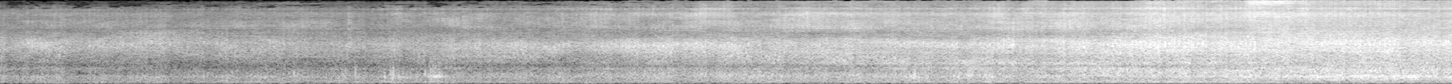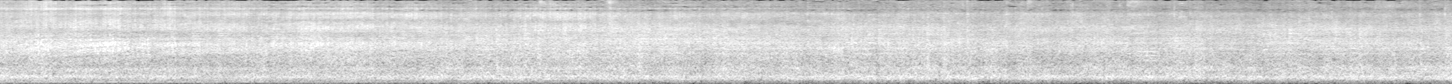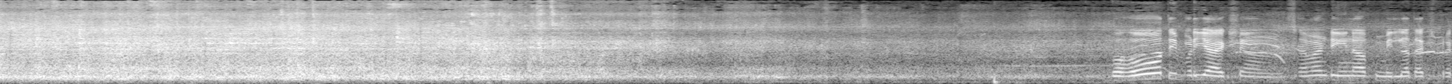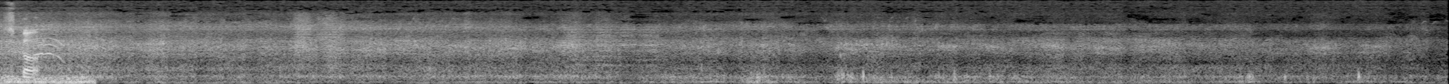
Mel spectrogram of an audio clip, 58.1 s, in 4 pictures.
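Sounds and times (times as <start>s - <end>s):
train wheels rumbling and clattering: 0.0s - 39.9s
locomotive engines running: 0.0s - 51.4s.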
